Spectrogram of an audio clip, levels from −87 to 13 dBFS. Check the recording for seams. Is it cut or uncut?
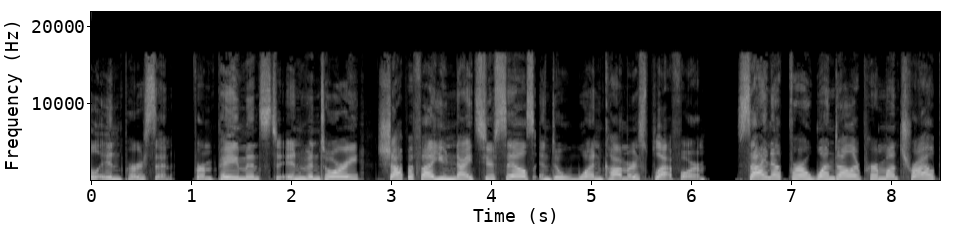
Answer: uncut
